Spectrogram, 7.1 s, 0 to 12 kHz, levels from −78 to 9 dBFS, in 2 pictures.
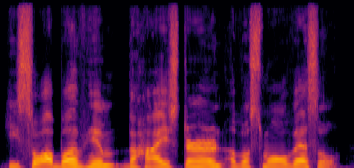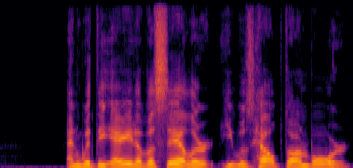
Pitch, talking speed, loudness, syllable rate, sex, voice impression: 160 Hz, 195 wpm, -16 LUFS, 4.6 syllables/s, male, very masculine, middle-aged, thick, tensed, powerful, bright, soft, slightly clear, fluent, slightly halting, slightly raspy, cool, intellectual, slightly refreshing, sincere, calm, mature, slightly friendly, slightly reassuring, slightly unique, slightly elegant, wild, slightly sweet, lively, kind, slightly strict, slightly intense, slightly sharp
